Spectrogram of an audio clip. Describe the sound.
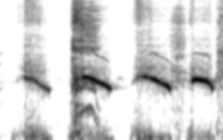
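A voice mimics one squeaking sneaker with an extremely thick, almost platform sole, stepped on at work: four short, breathy whistled squeaks, each sliding downward in pitch, spaced unevenly like footsteps, fairly loud with brief silences between.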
